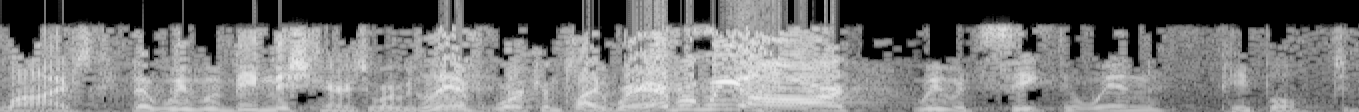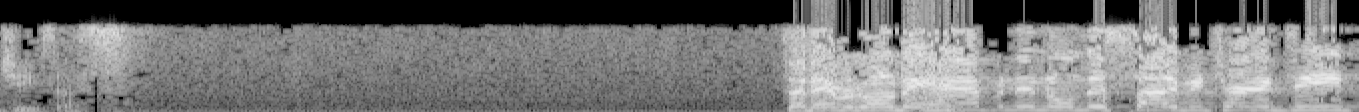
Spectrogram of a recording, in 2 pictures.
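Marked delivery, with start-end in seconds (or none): 2.3-10.2 preacher rising to stir his church; preaching peak. Real, not acted. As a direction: lift the crowd with your dream.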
